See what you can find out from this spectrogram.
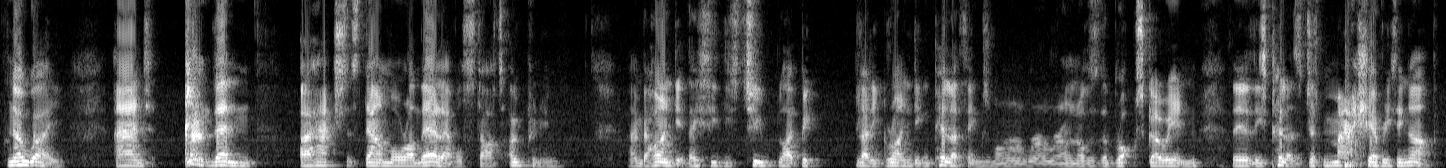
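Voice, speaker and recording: A man with a mid-pitched, sharp and bright voice recounts a tabletop role-playing adventure. He speaks as the game master, in an informal storytelling style. He leans on dramatic emphasis to carry the action. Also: fairly even intonation, unhurried. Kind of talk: casual recap narration of a tabletop role-playing session.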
